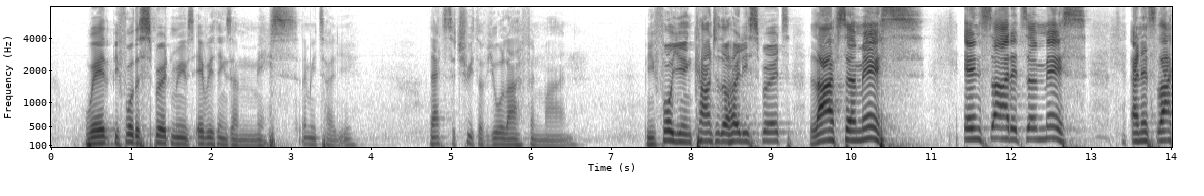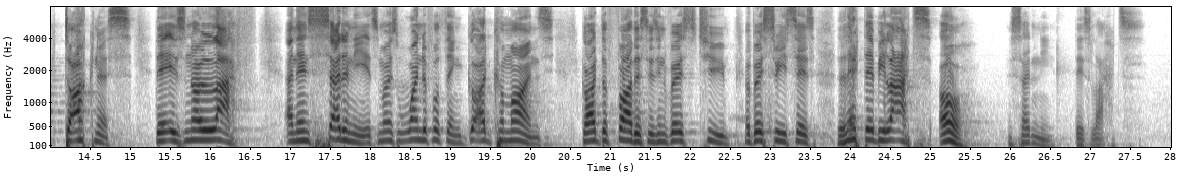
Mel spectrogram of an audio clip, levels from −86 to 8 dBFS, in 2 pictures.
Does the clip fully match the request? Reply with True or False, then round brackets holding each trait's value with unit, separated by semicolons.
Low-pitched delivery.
False (160 Hz)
